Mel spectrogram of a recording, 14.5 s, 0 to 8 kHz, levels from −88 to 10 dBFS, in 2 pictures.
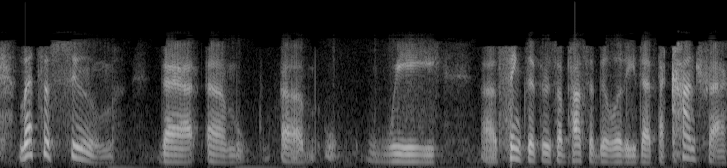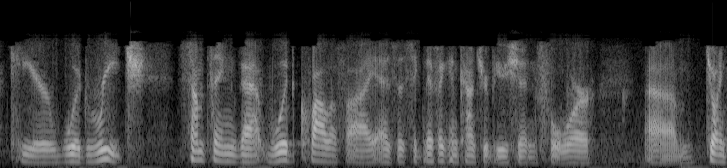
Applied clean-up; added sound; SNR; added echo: none; none; none; none.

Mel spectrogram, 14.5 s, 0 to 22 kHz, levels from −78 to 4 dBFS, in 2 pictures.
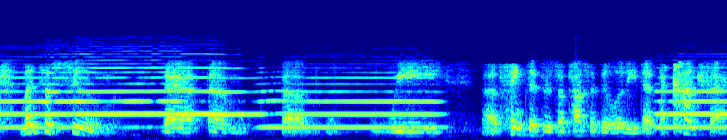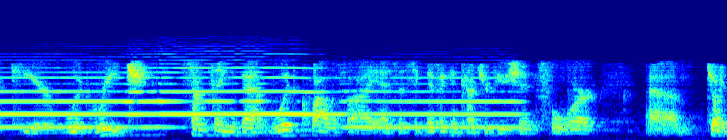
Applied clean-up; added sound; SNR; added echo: none; Wind instrument, woodwind instrument; -1 dB; reverberation time 0.3 s.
